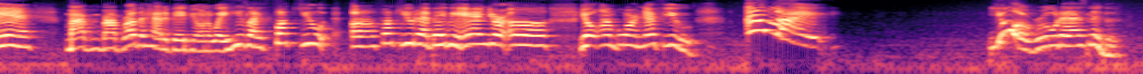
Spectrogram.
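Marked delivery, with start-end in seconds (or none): 2.8-7.0 put-on yell, much higher. Retelling what a man yelled while leaving the speaker's house, retelling a yell. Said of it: "So he's yelling".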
